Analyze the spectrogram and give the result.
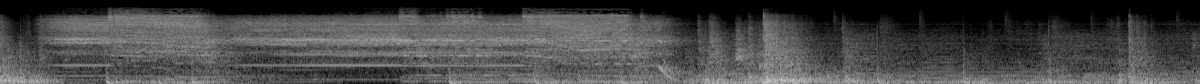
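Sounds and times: background music with drum beat: 0.0 - 2.4, 4.5 - 12.0
pneumatic cutoff tool cutting steel: 0.4 - 7.0.

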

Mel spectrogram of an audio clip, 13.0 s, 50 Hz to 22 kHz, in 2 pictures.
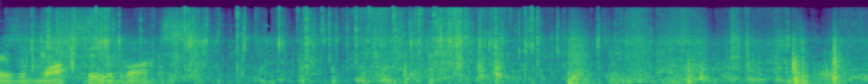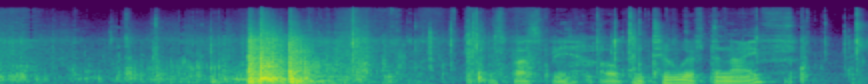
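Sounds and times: cardboard box scraping: 4.2 - 6.8
box bump: 8.3 - 9.2.

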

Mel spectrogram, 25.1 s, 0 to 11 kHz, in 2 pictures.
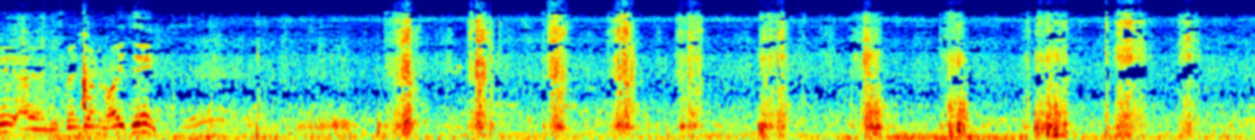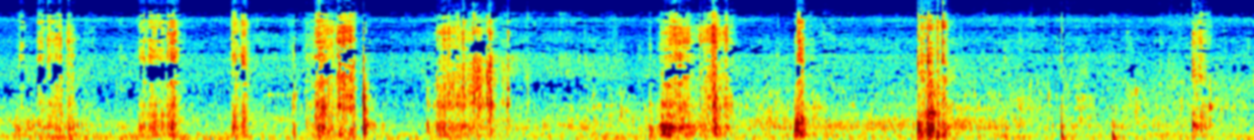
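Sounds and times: scraping and crunching in snow: 0.0 - 25.0.

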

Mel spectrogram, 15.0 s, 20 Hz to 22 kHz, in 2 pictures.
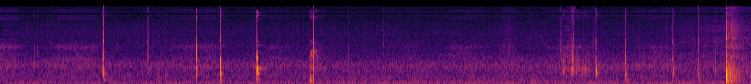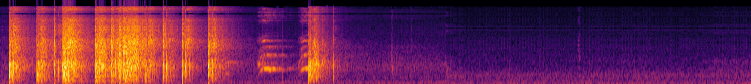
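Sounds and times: firecracker bangs crackling: 7.0 - 11.1.

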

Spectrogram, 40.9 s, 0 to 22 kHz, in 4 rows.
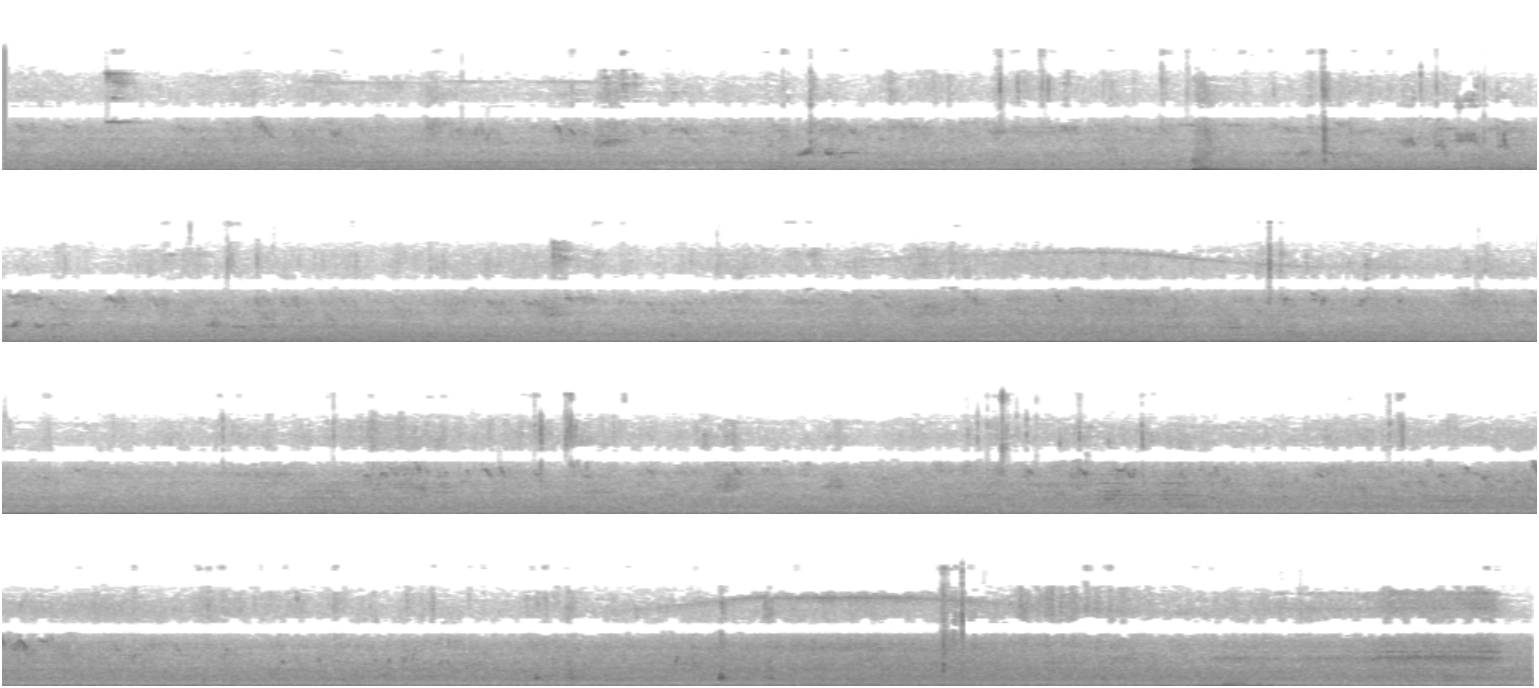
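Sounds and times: low outdoor rumble: 0.0 - 40.9
vehicle engine hum: 0.0 - 40.9.

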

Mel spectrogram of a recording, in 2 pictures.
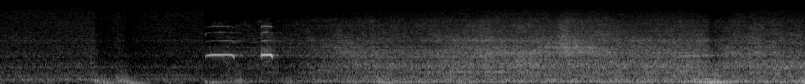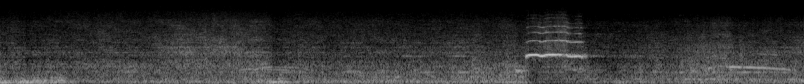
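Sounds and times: steam train running: 0.0 - 16.0
steam locomotive whistle: 2.0 - 2.9, 13.2 - 14.2.

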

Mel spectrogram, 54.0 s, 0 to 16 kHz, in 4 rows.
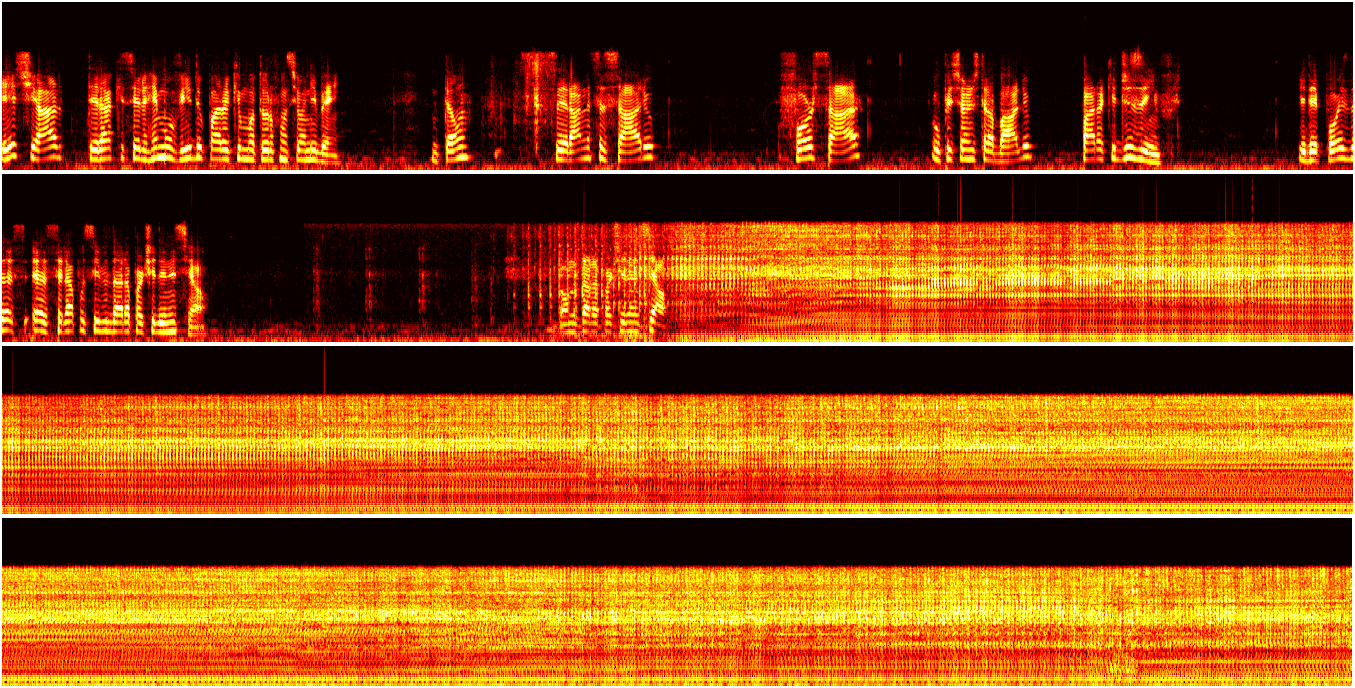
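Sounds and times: small engine mechanical hum: 16.0 - 54.0.

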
